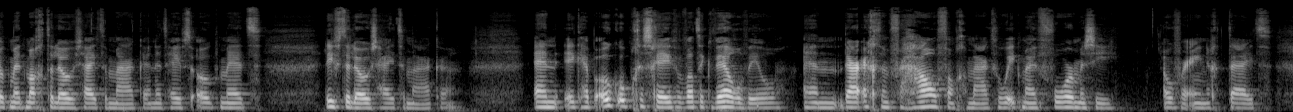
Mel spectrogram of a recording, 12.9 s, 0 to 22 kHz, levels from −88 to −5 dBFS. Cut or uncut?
uncut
